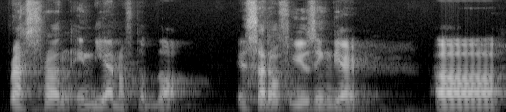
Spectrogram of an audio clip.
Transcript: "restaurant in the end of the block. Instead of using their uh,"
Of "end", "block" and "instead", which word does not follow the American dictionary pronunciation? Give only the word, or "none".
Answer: end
